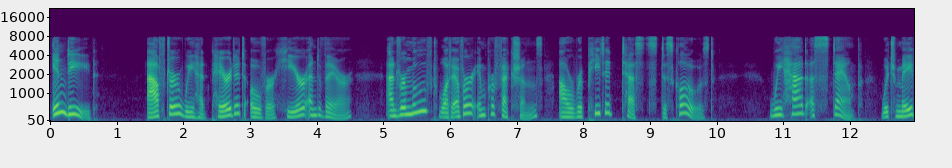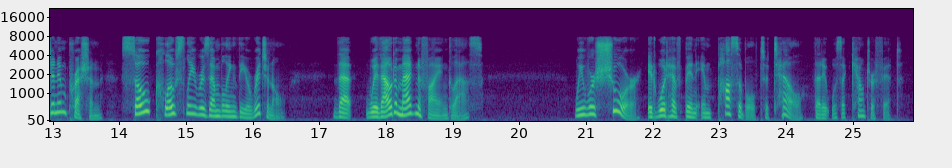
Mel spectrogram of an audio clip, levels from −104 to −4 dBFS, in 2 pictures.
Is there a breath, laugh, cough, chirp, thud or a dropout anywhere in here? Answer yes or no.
no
